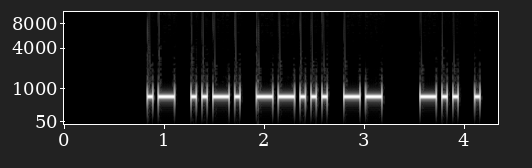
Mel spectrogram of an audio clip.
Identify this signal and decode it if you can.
Morse code, heard as a keyed tone, about 22 wpm, 700 Hz. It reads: AF7M DE
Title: USA Callsign DE Callsign - 4 Characters - 22wpm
